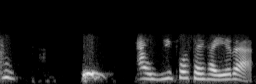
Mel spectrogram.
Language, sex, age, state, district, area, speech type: Bodo, female, 18-30, Assam, Chirang, urban, conversation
